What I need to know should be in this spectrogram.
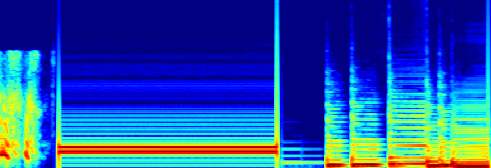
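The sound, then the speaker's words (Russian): A telephone tone plays while a call is being placed. It is a single long, steady electronic tone lasting about two seconds and is followed by other tonal sounds. “Дальше я позвонил Мусе.”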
